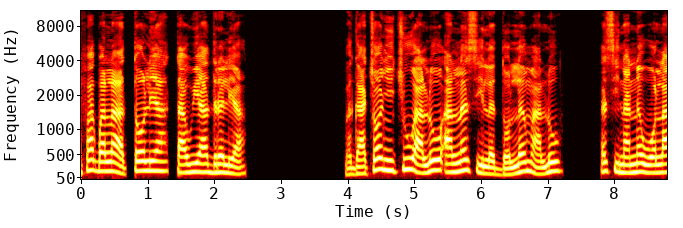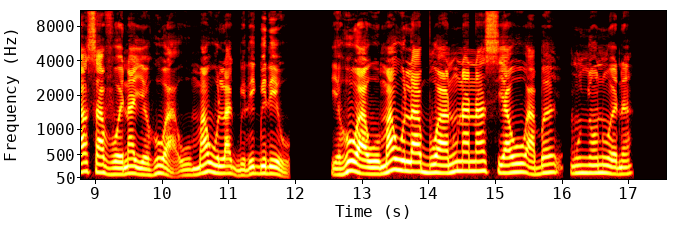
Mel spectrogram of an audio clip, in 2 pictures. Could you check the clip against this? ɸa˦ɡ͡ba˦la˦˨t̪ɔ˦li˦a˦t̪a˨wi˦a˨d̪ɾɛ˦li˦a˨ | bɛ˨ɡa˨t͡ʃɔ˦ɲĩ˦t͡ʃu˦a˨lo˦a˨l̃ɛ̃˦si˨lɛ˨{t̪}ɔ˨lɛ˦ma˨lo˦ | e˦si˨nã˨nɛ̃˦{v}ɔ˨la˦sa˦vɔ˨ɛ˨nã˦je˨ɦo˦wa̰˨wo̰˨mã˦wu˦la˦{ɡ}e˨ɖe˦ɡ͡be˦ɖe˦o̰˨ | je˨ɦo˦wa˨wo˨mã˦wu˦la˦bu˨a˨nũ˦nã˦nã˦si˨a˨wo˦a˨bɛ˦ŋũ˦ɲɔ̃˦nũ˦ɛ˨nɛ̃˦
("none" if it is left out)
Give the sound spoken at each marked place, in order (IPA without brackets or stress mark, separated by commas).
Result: d̪, w, ɡ͡b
